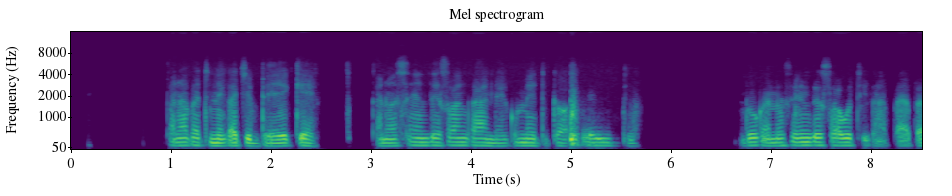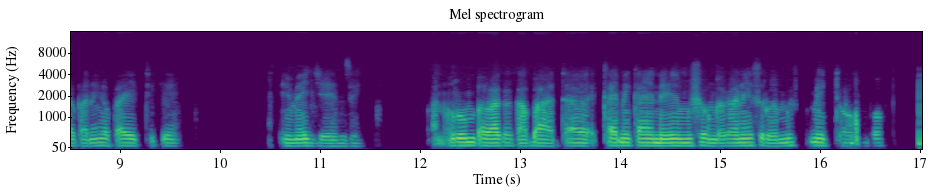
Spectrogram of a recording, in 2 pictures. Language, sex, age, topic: Ndau, male, 18-24, health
